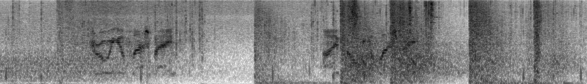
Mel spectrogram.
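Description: Gunshots echo in a tunnel.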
